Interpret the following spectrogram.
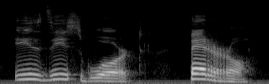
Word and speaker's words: perro: You have to put the tip of your tongue touching the front of the roof of your mouth and without touching the palate with the rest of your tongue.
